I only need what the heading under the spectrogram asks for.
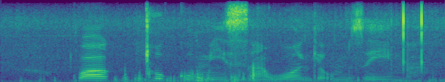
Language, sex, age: Xhosa, male, 35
